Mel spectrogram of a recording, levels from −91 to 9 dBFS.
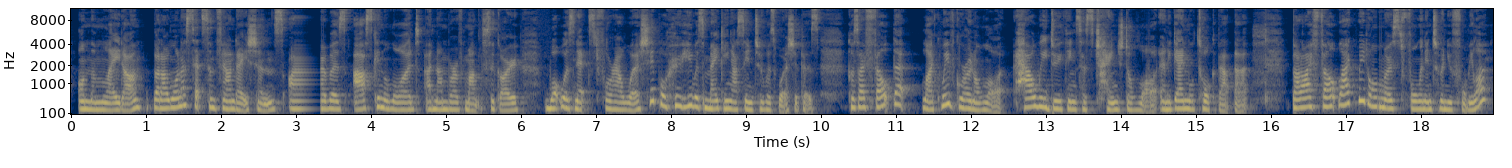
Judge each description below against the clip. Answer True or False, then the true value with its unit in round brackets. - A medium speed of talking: False (220 wpm)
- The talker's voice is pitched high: True (200 Hz)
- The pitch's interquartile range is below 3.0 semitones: False (4.3 semitones)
